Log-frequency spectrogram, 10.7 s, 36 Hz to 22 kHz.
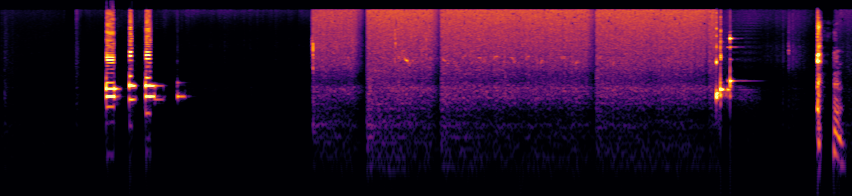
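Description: Phone dialer keypad touch tones: about four short beeps in quick succession as a USSD code is keyed in on a Redmi 9. A steady low hiss follows for several seconds while the code runs, and two short beeps come near the end.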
